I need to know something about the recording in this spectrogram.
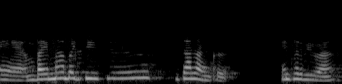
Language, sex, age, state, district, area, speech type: Bodo, female, 18-30, Assam, Kokrajhar, rural, conversation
